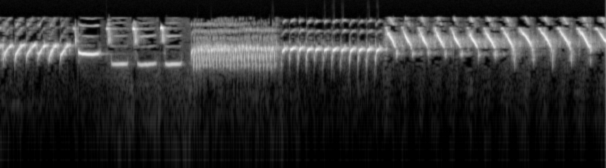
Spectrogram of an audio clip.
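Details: Singing Timbrado canary, recorded as training material to improve other canaries' song: a fast trill, three spaced metallic bell-like notes, a harsh buzzy rattle, then steadily repeated descending whistled notes.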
